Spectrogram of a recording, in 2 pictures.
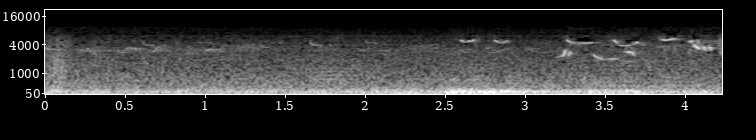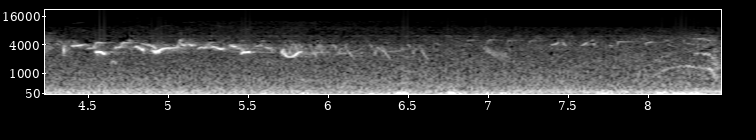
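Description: A small bird singing a quick run of high chirps, starting about three seconds in and lasting around three seconds, over a steady low background rumble.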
